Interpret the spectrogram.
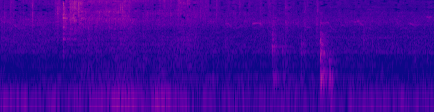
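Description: Paratha frying in desi ghee on a hot tawa, a steady sizzle, as metal tongs turn it. Two sharp metal clicks a little after halfway, the second one louder.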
